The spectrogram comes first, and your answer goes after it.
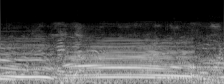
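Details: At Raniganj market in Dinajpur on 2/1/25, where Friesian and cross-breed bull calves are traded, a calf gives a long moo. It wavers after half a second, then holds level for over a second, over a busy crowd backdrop.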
